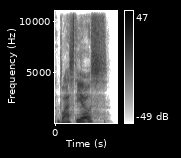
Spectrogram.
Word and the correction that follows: Blastoise: Did you just call Blastoise Blastios? – I wasn't sure.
